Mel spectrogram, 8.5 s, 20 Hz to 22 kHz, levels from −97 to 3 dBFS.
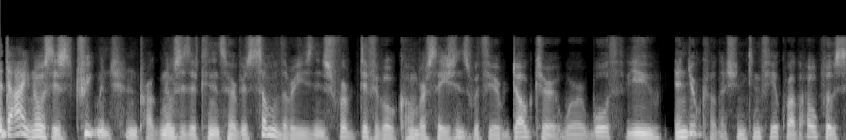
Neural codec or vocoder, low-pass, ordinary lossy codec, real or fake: codec, 16 kHz in and 24 kHz out, 0.4 kbps, LongCat-Audio-Codec, four codebook decoder; 7.2 kHz; MP3, 48 kbps; fake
